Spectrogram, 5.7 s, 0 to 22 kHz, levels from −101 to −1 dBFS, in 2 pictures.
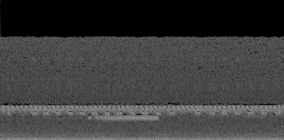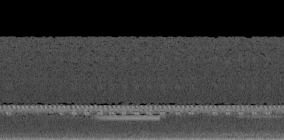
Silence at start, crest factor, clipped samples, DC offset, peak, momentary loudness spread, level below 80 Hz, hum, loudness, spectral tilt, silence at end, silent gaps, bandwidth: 0 s; 14 dB; under 0.1%; under 0.1%; -30 dBFS; 2 LU; -60 dBFS; none; -43 LUFS; -3.5 dB/octave; 0 s; none; 16.5 kHz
